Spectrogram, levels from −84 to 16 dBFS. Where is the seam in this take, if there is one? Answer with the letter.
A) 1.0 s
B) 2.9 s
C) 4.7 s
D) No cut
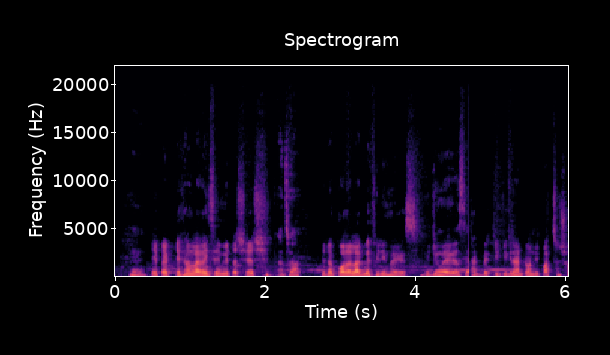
C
